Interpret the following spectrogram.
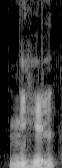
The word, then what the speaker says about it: nihil: da lo cam christo she pronounces nihil with an h sound and that's interesting because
